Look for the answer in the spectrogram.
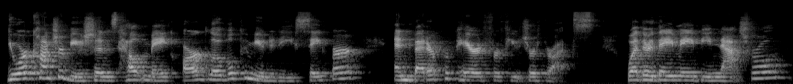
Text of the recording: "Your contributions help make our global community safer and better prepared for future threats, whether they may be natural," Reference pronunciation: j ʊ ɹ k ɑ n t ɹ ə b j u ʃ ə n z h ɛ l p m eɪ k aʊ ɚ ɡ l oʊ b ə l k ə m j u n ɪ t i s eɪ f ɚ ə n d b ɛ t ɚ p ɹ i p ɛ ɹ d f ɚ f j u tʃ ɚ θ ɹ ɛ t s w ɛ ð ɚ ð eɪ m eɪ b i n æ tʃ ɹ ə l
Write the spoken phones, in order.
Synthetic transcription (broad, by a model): j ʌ ɹ k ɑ n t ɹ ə b j u ʃ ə n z h ɛ l p m eɪ k aʊ ɚ ɡ l oʊ b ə l k ə m j u n ɪ t i s eɪ f ɚ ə n b ɛ t ɚ p ɹ i p ɛ ɹ d f ɚ f j u tʃ ɚ θ ɹ ɛ t s w ɛ ð ɚ ð eɪ m eɪ b i n æ tʃ ɹ l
